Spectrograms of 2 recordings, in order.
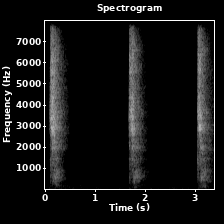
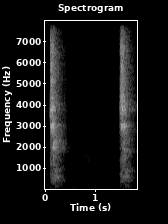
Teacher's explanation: Then once your tongue starts there, it's going to pull back into the middle of your mouth. Your airflow is going to just puff out and your voice is off. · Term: CH sound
